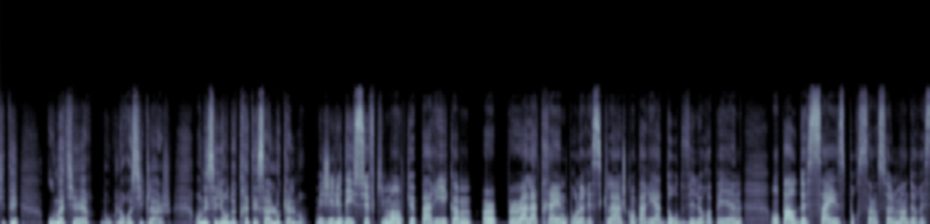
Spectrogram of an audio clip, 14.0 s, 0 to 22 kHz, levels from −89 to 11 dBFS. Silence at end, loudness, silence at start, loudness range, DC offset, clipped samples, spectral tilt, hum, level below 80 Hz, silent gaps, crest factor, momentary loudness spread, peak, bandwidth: 0 s; -23 LUFS; 0 s; 3 LU; under 0.1%; under 0.1%; -4.5 dB/octave; none; -52 dBFS; 4.66-4.71 s; 18 dB; 9 LU; -4 dBFS; 13.5 kHz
